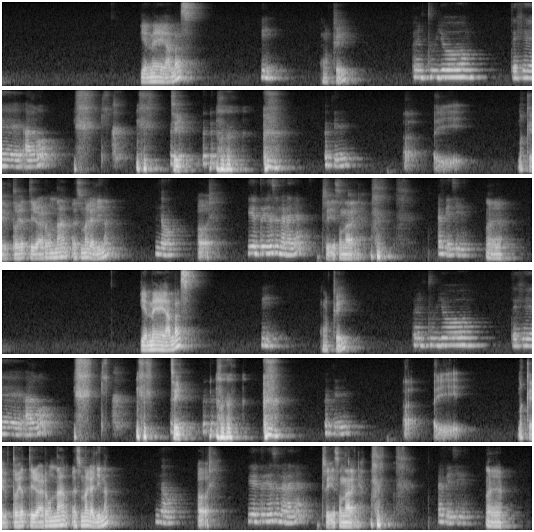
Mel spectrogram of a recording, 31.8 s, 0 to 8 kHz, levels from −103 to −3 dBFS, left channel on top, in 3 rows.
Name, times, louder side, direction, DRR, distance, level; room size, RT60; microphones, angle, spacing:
voice 1, 2.8-3.8 6.4-6.9 12.0-12.7 13.3-13.6 14.0-14.2 14.9-15.2 15.8-16.2 18.7-18.8 19.2-19.7 20.9-23.4 25.1-25.5 27.6-29.3 30.9-31.2, right 4 dB, 45° right, 11 dB, 0.4 m, -24 dB
voice 2, 8.2-9.4 10.2-11.5 12.8-13.0 14.0-14.2 14.6-14.9 17.0-17.5 24.3-24.6 26.1-27.2 29.9-30.5, left 3 dB, 70° left, -1 dB, 1.8 m, -30 dB
9.3 x 3.7 x 4.6 m, 0.81 s
head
